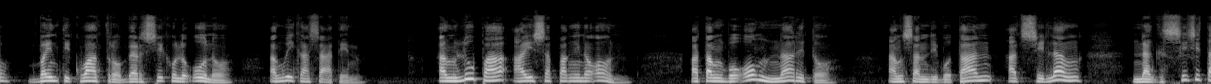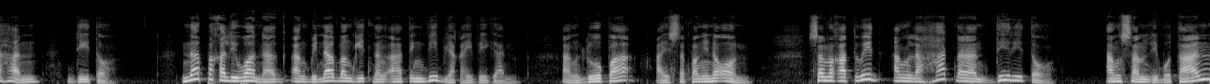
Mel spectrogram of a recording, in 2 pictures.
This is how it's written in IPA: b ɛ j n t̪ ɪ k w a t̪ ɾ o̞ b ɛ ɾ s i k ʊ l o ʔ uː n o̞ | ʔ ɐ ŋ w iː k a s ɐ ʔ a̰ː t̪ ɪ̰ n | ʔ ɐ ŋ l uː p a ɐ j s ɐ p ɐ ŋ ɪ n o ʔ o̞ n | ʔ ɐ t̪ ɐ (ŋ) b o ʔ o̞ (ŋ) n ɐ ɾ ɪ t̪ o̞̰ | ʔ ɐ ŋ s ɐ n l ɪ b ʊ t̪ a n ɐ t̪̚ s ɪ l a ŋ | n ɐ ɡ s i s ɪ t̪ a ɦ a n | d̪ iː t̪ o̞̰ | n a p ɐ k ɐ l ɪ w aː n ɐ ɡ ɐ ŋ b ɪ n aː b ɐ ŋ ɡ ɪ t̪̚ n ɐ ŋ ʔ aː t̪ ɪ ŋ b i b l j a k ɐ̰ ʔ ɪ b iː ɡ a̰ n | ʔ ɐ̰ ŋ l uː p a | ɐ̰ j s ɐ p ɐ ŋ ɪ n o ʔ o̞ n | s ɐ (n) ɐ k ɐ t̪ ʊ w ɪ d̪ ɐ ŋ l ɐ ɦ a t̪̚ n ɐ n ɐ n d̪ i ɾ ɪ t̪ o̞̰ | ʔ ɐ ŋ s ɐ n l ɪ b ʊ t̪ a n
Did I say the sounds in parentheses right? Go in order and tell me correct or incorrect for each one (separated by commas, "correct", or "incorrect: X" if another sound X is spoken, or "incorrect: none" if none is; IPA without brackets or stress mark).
correct, correct, incorrect: m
